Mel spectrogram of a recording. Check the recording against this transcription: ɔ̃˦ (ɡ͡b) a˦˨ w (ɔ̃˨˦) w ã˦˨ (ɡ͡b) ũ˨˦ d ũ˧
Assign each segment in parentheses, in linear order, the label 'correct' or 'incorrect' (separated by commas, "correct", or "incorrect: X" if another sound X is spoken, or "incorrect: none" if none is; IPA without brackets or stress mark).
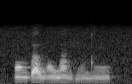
correct, correct, correct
